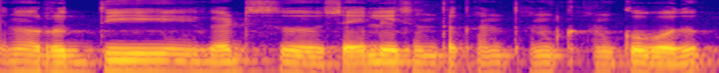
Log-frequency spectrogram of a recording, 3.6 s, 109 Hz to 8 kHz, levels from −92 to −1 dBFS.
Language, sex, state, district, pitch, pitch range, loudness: Kannada, male, Karnataka, Shimoga, 105 Hz, 105-110 Hz, -16 LUFS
